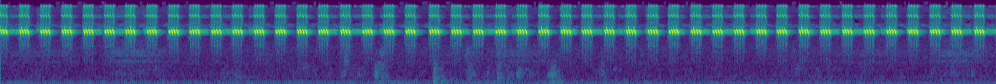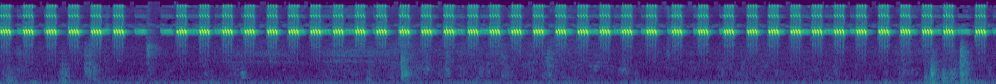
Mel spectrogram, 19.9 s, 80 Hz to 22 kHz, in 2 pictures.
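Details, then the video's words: Long run of rapid, piercing cricket chirps repeated over two per second, briefly breaking off once midway, with faint scattered clicks and rustling beneath. "without stopping the sound of crickets for 15 minutes"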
